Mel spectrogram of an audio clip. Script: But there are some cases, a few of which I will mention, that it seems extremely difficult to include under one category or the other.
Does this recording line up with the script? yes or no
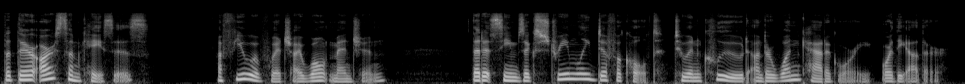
no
